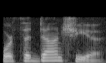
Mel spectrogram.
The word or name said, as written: orthodontia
